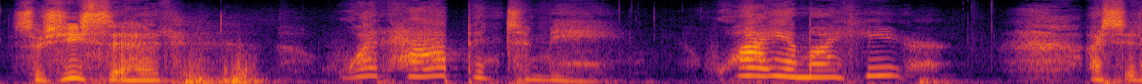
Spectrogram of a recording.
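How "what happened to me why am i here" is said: high, slow, airy questioning; imitating a frail, bewildered wife; weak trach voice. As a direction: ask it in a small, strained high voice. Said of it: "had a whisper 'cause of the trach".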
